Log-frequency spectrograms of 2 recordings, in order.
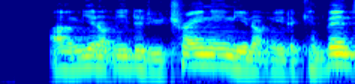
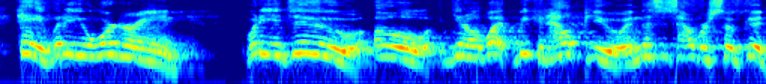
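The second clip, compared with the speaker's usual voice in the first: much higher, keen, salesy rush; mock eager sales pitch; 8 semitones higher than usual. Sales guy pouncing on a stranger at the coffee bar, much higher and eager. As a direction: jump straight into the hard sell with gusto. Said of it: "and he's super excited".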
